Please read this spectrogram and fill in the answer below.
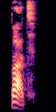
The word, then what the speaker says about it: but: 首先我们来看这里面发音啊， but, 这个 T 经常不发，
